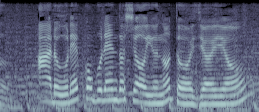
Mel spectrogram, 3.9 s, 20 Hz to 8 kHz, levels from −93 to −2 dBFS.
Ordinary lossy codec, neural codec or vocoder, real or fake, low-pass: none; none; real; 7.2 kHz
